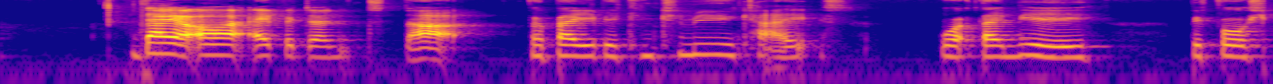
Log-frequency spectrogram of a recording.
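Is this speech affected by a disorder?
Yes: deafness; uses sign language.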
